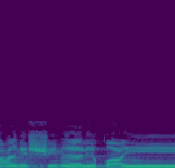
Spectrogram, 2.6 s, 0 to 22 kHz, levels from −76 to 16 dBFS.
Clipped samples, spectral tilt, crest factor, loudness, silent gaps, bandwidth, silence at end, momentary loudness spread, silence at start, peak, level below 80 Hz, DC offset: under 0.1%; -8 dB/octave; 12 dB; -25 LUFS; none; 6 kHz; 0 s; 3 LU; 0 s; -14 dBFS; -66 dBFS; under 0.1%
